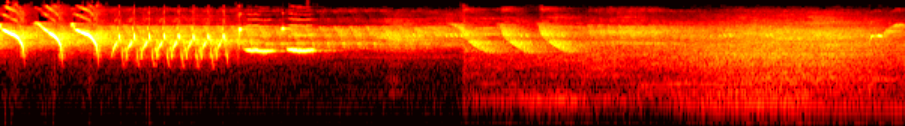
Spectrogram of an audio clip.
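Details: Canary chirping meant to trigger replies from other canaries: loud down-slurred whistles and a quick chirping run in the first two seconds, then much fainter, softer song notes over a quiet hiss.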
